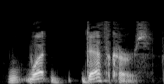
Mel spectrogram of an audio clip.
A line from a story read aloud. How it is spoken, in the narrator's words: I stammered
